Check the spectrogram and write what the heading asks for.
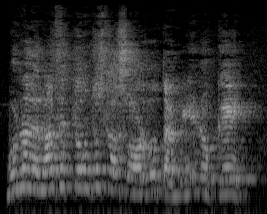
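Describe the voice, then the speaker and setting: A woman's voice: very high voice, rapid-fire, far from the mic, very noisy. An actress playing a defiant young Mexican woman held captive by her ex, in telenovela style. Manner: defiant, scornful. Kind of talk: telenovela acting. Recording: roomy TV audio, loud music.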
